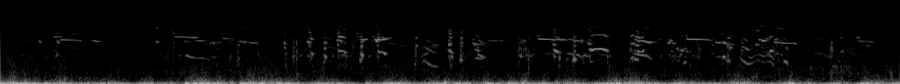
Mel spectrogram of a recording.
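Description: A flock of gulls calling, many short calls overlapping, busiest from about three seconds in until near the end, over a low rumble.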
